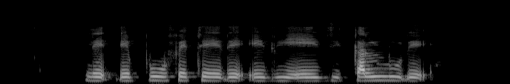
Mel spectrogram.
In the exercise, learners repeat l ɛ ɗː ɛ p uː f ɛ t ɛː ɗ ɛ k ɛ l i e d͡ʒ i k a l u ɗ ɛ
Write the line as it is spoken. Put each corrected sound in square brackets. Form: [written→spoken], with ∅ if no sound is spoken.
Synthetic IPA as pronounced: l ɛ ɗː ɛ p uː f ɛ t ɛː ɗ ɛ [k→ʔ] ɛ l i e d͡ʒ i k a [l→lː] u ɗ ɛ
